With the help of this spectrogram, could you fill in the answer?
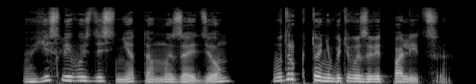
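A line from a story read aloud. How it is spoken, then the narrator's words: Hushed question. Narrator (Russian): Руся вполголоса спросила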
